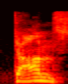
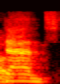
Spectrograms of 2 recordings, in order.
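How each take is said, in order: First: Dance is said with a British broad vowel. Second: Dance is said with an American flat vowel. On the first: This is how the singer says it. "she says dance, dance, dance" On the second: This is how the speaker would say it. "I'd say dance, dance, dance"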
